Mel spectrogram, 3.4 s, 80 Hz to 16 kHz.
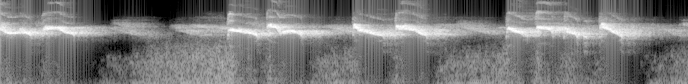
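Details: Singing Oriental white-eye, 24 March 2022: thin, sweet, high warbled notes slurring up and down in quick phrases, broken by a brief rustle near the start.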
